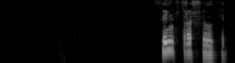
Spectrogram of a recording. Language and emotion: Russian, neutral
